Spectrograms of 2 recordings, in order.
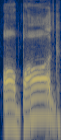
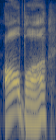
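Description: First: "Albog" ending in a hard g, like bog; common mispronunciation. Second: "Albaugh" as ALL-baw, no g; correct surname pronunciation. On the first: Guest shows how people misread his name, "Albog" with hard g. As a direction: close "Albog" on a sounded g. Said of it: "but I get Albog". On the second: Guest gives his difficult name correctly, "Albaugh" as ALL-baw. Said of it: "I have a, a difficult". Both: Shown as a demonstration.

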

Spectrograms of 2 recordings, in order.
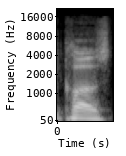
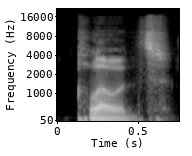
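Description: First: "clothes" said like "close", no TH; casual "clothes" rhyming with "nose"; TH dropped in clothes. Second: Self-correcting "Clothes" with a clear TH before the Z; careful "Clothes", TH fully voiced; TH sounded in clothes. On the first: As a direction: let the TH fall out of "clothes". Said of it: "It's not clothes". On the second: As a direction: put the TH back into "Clothes". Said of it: "I use the T H in that word". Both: Shown as a demonstration.

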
